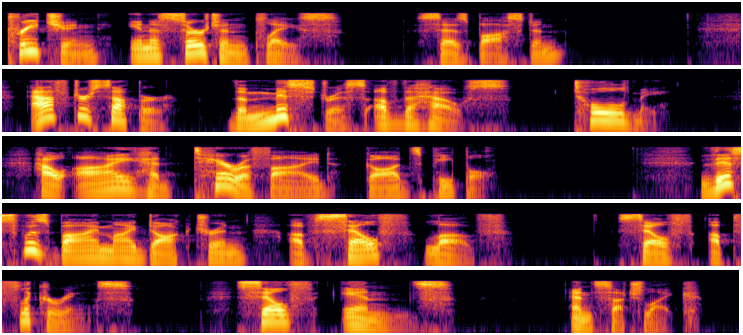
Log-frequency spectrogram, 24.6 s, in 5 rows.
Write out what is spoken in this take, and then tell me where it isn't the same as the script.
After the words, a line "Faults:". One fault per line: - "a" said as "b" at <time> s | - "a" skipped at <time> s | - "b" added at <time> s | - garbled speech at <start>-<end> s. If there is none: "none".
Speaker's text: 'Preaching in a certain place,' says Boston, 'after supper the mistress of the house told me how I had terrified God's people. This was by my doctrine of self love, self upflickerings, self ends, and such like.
'Preaching in a certain place,' says Boston, 'after supper the mistress of the house told me how I had terrified God's people. This was by my doctrine of self love, self upflickerings, self ends, and such like.
Faults:
none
